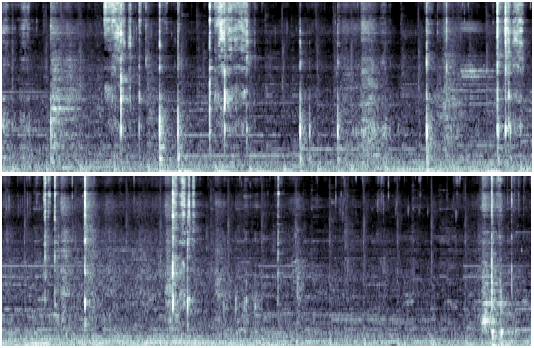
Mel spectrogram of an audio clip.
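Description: Marinated shrimp folded into a coconut spice paste for Bengali chingri bhapa, with steady clinks and scrapes of a utensil against a metal bowl and occasional sharper taps, close and moderately loud, no talking.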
